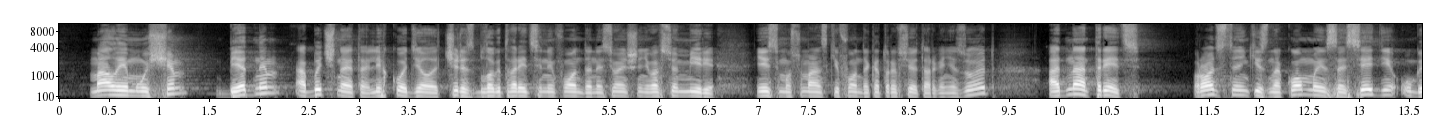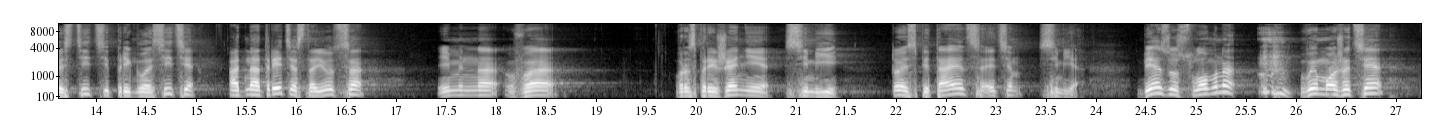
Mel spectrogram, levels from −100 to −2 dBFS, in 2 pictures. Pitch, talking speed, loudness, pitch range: 155 Hz, 100 wpm, -16 LUFS, 130-175 Hz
